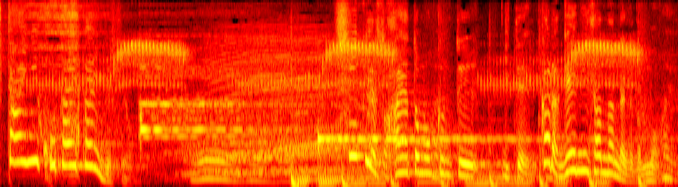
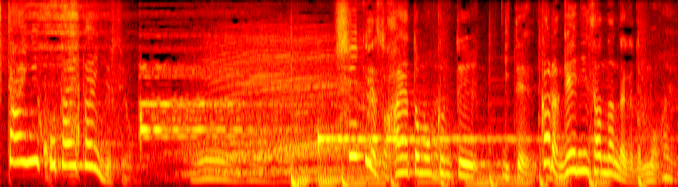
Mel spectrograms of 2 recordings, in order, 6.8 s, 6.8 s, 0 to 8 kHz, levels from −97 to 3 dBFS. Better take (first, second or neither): second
